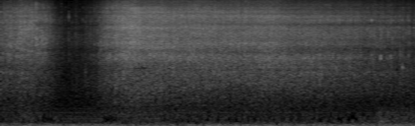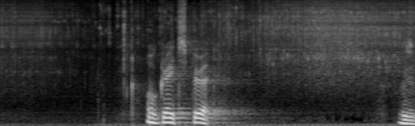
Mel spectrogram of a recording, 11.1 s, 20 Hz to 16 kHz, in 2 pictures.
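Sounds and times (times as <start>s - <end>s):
running water: 0.0s - 11.0s
man's voice: 7.5s - 8.8s.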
